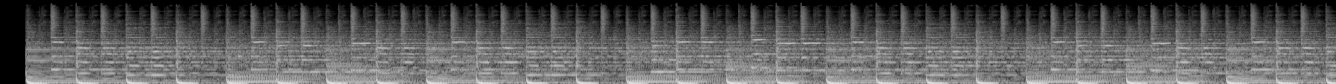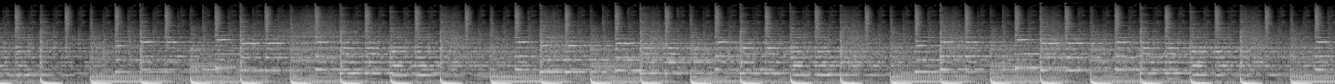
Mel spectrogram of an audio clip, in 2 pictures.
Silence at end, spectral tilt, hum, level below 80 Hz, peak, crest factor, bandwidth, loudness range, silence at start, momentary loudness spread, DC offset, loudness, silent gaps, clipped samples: 0 s; -4.5 dB/octave; none; -16 dBFS; 0 dBFS; 14 dB; 18 kHz; 1 LU; 0.25 s; 3 LU; under 0.1%; -15 LUFS; none; under 0.1%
